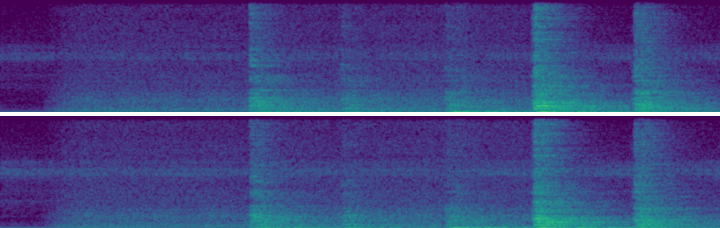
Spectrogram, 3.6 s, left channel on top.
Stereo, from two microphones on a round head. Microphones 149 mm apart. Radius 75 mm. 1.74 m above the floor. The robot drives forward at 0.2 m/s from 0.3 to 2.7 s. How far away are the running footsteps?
About 2.0 m.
